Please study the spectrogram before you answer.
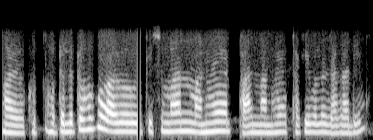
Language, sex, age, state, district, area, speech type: Assamese, male, 30-45, Assam, Darrang, rural, conversation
